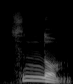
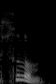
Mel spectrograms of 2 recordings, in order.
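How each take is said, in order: First: An extra n sound joins the two syllables. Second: No extra n sound joins the two syllables. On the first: The speaker calls it wrong. "제가 틀린 발음으로 한번 발음을 할게요" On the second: The speaker calls it right. "그냥 그대로 수놈"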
